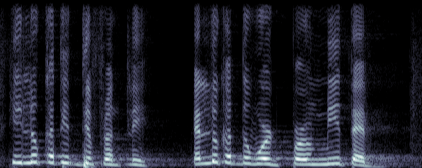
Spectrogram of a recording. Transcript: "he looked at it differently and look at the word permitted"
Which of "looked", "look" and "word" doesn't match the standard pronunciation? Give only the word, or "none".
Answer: looked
